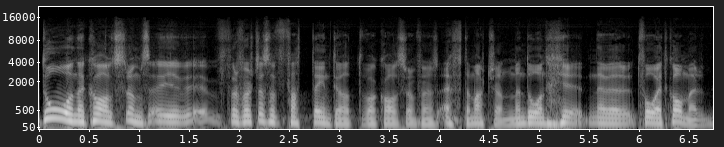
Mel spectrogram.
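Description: A man's voice: mid-range voice, gravelly, warm tone, smooth, no echo, clean studio sound. A man co-hosting a football podcast in easygoing casual chat. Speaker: podcast co-host.

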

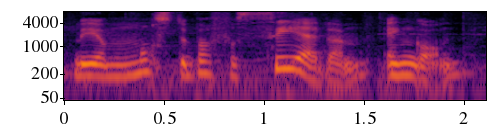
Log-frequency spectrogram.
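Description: A woman's voice: on the low side, expressive, a little mellow, soft background music. A young woman co-hosting a casual podcast, chatty and laughing often. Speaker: podcast co-host. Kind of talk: casual chat.

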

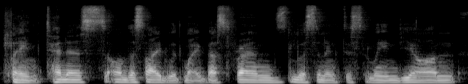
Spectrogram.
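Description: Deep, mellow-voiced man from Iraq. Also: little pitch movement, measured pace. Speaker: guest. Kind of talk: podcast interview.

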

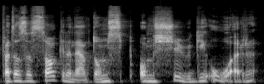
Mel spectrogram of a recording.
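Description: A man's voice: on the high side, lively intonation, a bit bright, breathy edge. A man co-hosting a casual podcast chat, talking animatedly with many restarts. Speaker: podcast co-host.

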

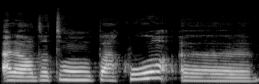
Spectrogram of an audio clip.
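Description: A woman's voice: fairly low pitch, animated, extremely slow, mellow. A woman from Paris hosting a casual podcast interview, questioning her guest in a friendly, teasing way. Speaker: podcast host.

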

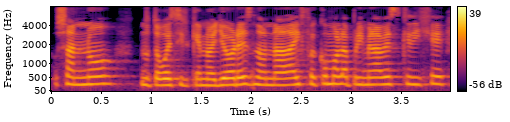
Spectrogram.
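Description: A woman's voice: fairly high pitch, flat delivery, brisk, fairly bright tone. A woman hosting a podcast interview, chatting in a personal, heartfelt way. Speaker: podcast host. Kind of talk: interview conversation.

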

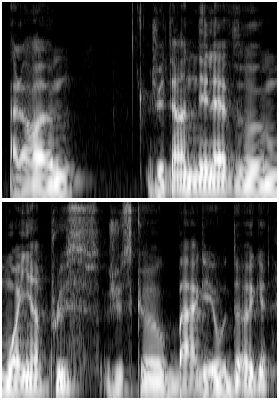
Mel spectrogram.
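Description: A man's voice: fairly low pitch, steady tone, slow pace. A middle-aged man from France, a guest telling his career story in a chatty way, with many fillers and restarts. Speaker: guest, media founder. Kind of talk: interview storytelling.

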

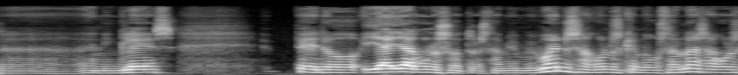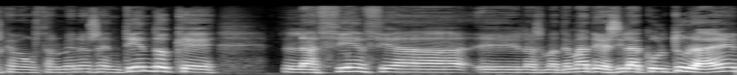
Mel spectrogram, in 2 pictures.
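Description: A man's voice: fairly high pitch, darkish tone. A man speaking reflectively as an interview guest, often repeating phrases and adding short tag questions. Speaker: interview guest, maths communicator and storyteller.

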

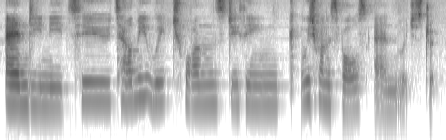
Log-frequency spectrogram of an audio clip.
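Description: A woman's voice: mid-range voice, steady tone, moderate pace, a little mellow. A woman co-hosting a casual podcast, playfully reading out quiz items to her co-hosts. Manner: playful, giggly, reads quiz items aloud. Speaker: podcast co-host running a quiz segment. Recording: dull lo-fi sound.

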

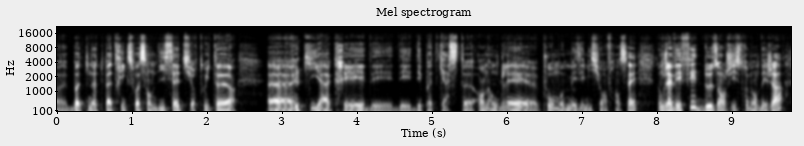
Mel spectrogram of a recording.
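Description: A man's voice: lowish voice, warm tone, no room sound, clean studio sound. A man hosting a tech podcast, explaining things in casual chat with a few fillers. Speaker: podcast host.

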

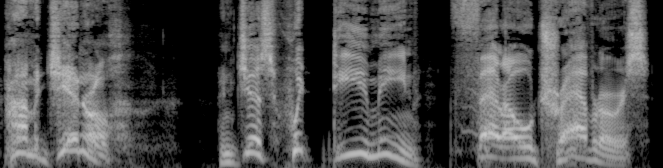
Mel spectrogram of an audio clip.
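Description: A gruff, loud old retired general, played by a man, bristling with indignation. His voice is gravelly and raspy, with a hard forceful edge, and it lurches up and down. It is recorded close and dry. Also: high voice, huge pitch swings, measured pace, no room sound, full character voice. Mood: indignant. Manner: indignant and blustering.

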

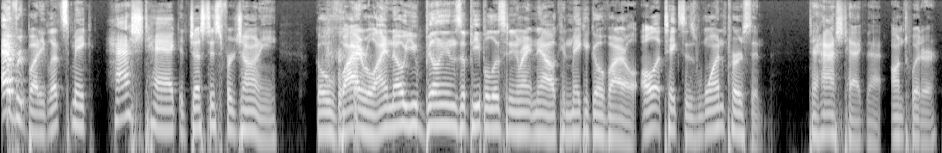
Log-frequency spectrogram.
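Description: A man hosting a casual podcast chat, laughing often and swinging from loud outbursts to low mumbles. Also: animated, moderate pace. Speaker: podcast host.

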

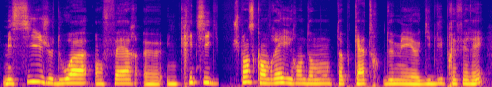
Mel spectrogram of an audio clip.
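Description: A woman's voice: low-pitched, measured pace, few pauses, a little mellow. A woman in her twenties hosting her own audio note, talking casually and chattily with many fillers. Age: 20s. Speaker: podcast host.

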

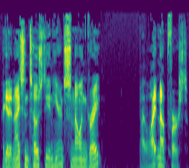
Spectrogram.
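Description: A man's voice: medium pitch, a little fast, bright, forceful tone, slight background noise. An American man in his thirties hosting a casual solo podcast in a wry, conversational way, recorded close in a small closet. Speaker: podcast host and movie and TV critic.

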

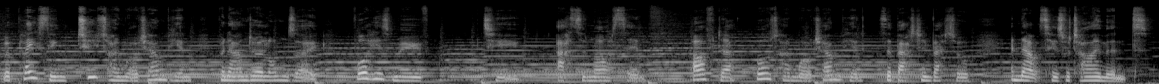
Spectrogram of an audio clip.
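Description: A woman putting on the voice of a formal TV news reader, reading headlines in a measured way. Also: lowish voice, gravelly, over loud music.

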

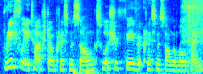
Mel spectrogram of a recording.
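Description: A woman talks casually on a podcast in a medium-pitched voice. Her manner is teasing and conversational. A little noise sits behind the recording. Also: fast, a bit bright. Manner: teasing banter. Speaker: podcast guest or co-host. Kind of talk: casual chat.

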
